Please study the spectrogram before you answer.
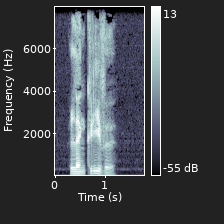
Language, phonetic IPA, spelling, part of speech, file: Polish, [lɛ̃ŋkˈlʲivɨ], lękliwy, adjective, Pl-lękliwy.ogg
